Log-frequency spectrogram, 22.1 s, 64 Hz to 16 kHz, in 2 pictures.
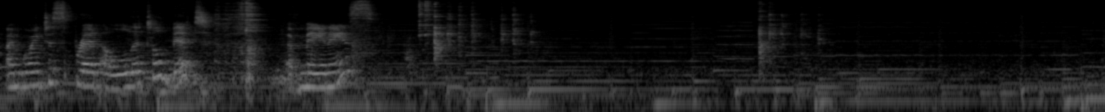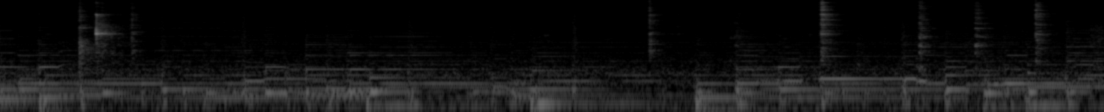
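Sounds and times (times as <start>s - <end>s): soft background music: 0.0s - 22.0s
metal utensil clinking ceramic dish: 4.0s - 5.4s, 7.6s - 8.3s, 11.8s - 12.5s, 19.2s - 19.5s, 20.2s - 21.7s.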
